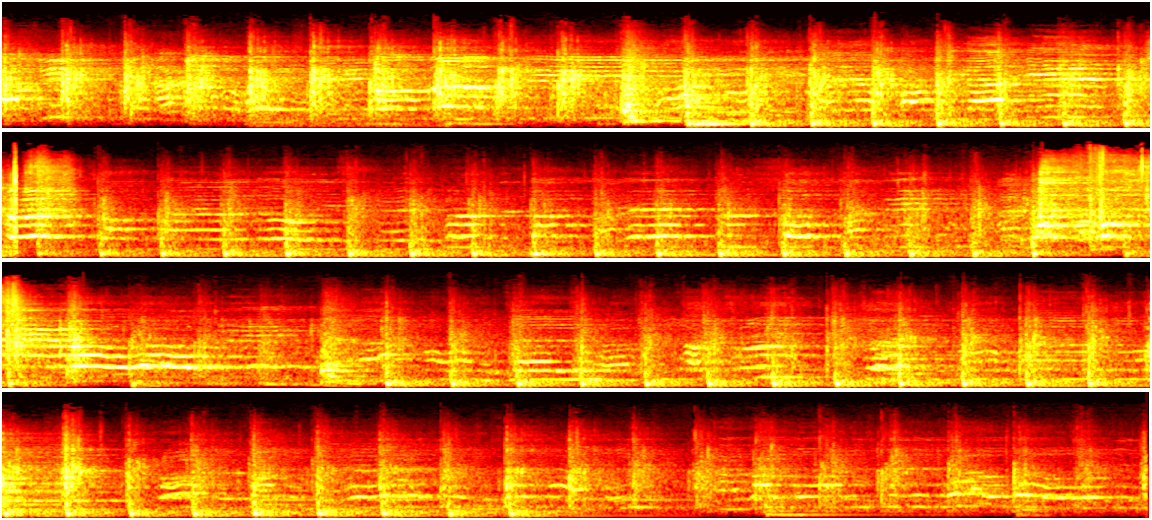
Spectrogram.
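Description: Male vocal group singing a congregational worship song with acoustic guitar, over a steady low beat of about two to three strokes a second that comes in a few seconds in and drops out near the end.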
